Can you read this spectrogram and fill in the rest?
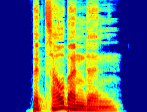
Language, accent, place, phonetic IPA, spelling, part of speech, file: German, Germany, Berlin, [bəˈt͡saʊ̯bɐndn̩], bezaubernden, adjective, De-bezaubernden.ogg
- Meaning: inflection of bezaubernd: 1. strong genitive masculine/neuter singular 2. weak/mixed genitive/dative all-gender singular 3. strong/weak/mixed accusative masculine singular 4. strong dative plural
